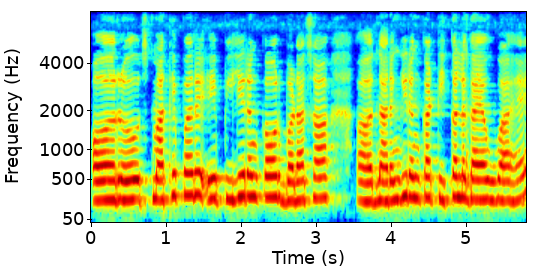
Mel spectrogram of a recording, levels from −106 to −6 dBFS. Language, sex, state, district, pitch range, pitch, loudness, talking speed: Hindi, female, Bihar, Saran, 240-275 Hz, 255 Hz, -15 LUFS, 165 wpm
